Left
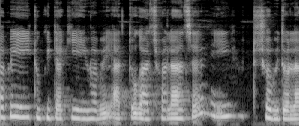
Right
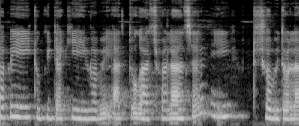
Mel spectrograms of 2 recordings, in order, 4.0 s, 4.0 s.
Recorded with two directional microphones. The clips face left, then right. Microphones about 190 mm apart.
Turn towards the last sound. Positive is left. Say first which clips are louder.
# left 4 dB
turn(degrees=30)  # may be behind; listen again after turning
